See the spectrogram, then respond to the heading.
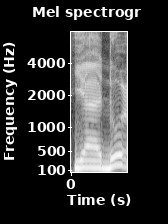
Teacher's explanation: yad'u, kalau kita pegang hidung kita itu tidak bergetar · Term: huruf ain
